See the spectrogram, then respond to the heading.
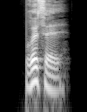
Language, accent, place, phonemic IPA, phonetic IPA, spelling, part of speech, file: German, Germany, Berlin, /ˈbrʏsəl/, [ˈbʁʏsl̩], Brüssel, proper noun, De-Brüssel.ogg
- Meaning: Brussels (the capital city of Belgium)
